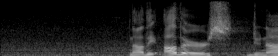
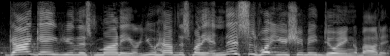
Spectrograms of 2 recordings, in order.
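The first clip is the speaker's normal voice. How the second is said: bossy advice; 7 semitones higher, 4 dB louder, faster than usual. Retold or imitated. Mocking a busybody's advice.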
